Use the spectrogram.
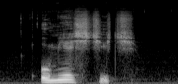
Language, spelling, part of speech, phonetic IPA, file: Polish, umieścić, verb, [ũˈmʲjɛ̇ɕt͡ɕit͡ɕ], Pl-umieścić.ogg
